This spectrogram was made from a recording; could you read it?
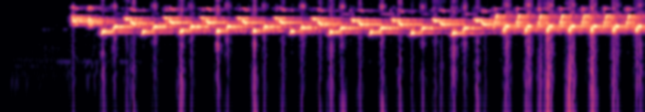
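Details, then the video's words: European goldfinch performing cante limpio clean song for teaching captive birds: rapid, rhythmic series of bright twittering notes, shifting partway into a slightly higher, faster tinkling run; quiet background with faint clicks. "jilguero cante limpio"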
